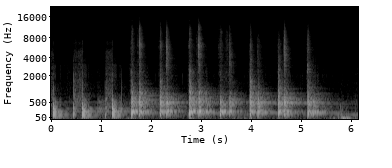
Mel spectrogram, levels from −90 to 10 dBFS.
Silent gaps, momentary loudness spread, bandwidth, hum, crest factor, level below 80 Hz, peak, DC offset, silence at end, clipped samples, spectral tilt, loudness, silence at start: none; 13 LU; 12.5 kHz; none; 22 dB; -52 dBFS; -14 dBFS; under 0.1%; 0 s; under 0.1%; -7.5 dB/octave; -36 LUFS; 0 s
